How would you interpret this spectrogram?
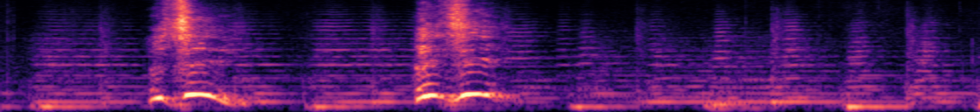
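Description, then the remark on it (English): A voice mimics a dog sneezing, two sharp, breathy bursts about a second apart, fairly loud, with softer voiced sounds continuing between and after them. “As per my orders, he sat down in the midst of the wreckage and started sneezing.”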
